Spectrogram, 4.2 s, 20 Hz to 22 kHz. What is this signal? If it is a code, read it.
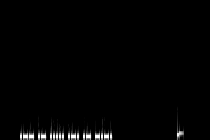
Morse code, heard as a keyed tone, about 40 wpm, 700 Hz. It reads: WA5RAC
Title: USA Call Signs - 6 Characters - 2x Character Spacing - 40wpm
